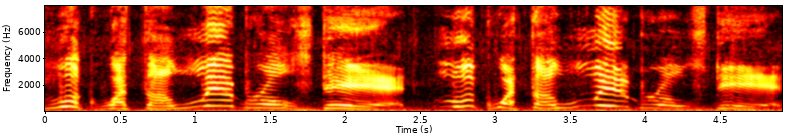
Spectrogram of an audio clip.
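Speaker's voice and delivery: high, slow, exaggerated mock scream.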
